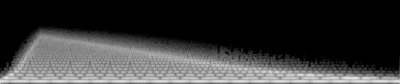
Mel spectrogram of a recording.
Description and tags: Multisamples created with subsynth. Eerie horror film sound in middle and higher registers.
subtractive, synthesis, horror, evil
